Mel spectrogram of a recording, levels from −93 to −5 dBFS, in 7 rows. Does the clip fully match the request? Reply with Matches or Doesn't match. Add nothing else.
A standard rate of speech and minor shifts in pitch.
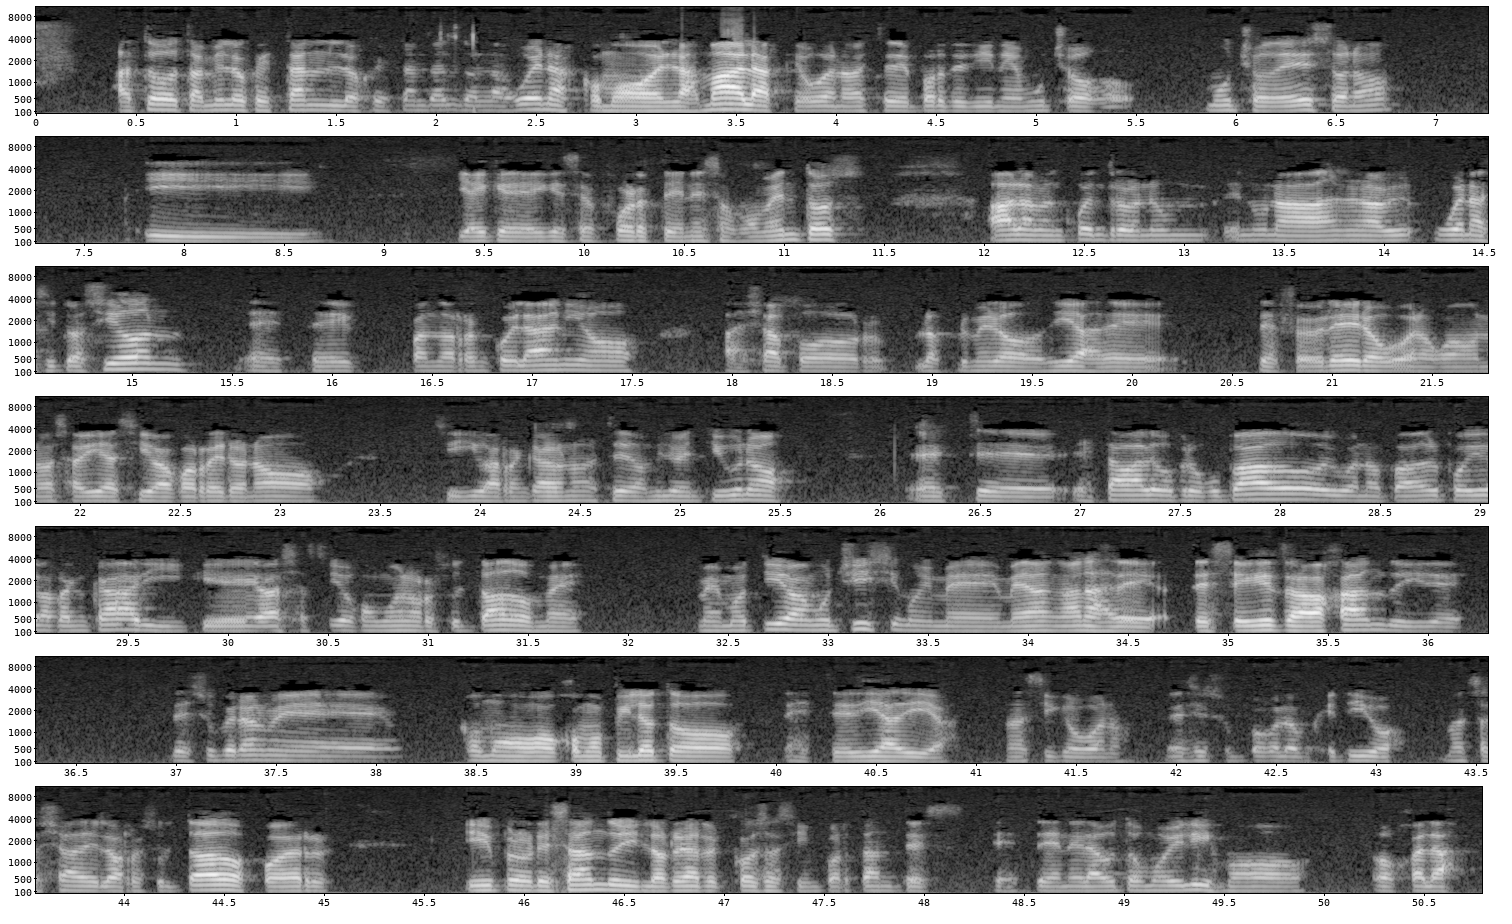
Matches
